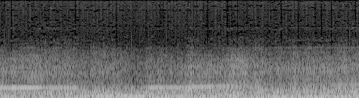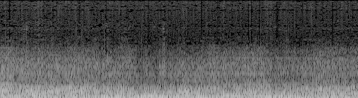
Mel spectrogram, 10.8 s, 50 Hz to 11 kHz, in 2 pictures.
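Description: An Alfa Romeo Giulia Quadrifoglio (2020 update) is driven hard, its engine producing a loud, continuous, close-up drone whose pitch sweeps and shifts throughout the run.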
